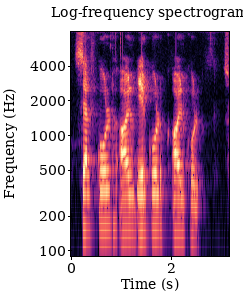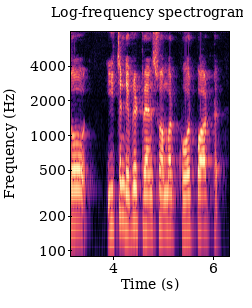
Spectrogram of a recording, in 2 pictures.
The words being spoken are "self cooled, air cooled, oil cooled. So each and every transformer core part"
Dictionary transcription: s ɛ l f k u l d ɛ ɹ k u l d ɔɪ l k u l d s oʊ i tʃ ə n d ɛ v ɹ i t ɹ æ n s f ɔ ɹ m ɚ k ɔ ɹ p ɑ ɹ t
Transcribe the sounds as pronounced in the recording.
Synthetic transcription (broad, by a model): s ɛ l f k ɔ l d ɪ ɹ k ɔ l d ɔɪ l k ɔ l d s oʊ i tʃ ə n d ɛ v ɹ i t ɹ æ n s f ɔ ɹ m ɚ k ɔ ɹ p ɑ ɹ t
